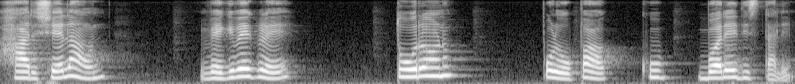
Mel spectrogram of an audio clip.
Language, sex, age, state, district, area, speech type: Goan Konkani, female, 30-45, Goa, Canacona, rural, spontaneous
